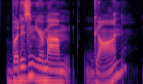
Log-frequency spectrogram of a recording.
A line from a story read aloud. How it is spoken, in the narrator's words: Barry asked hesitantly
